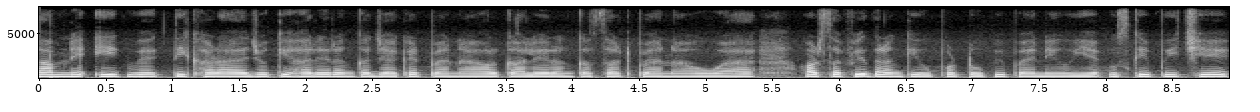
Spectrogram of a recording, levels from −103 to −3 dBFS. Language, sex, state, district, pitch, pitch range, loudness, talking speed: Hindi, female, Uttar Pradesh, Jyotiba Phule Nagar, 205 Hz, 200-220 Hz, -15 LUFS, 215 wpm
